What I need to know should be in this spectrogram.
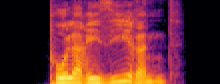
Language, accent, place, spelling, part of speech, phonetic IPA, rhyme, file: German, Germany, Berlin, polarisierend, verb, [polaʁiˈziːʁənt], -iːʁənt, De-polarisierend.ogg
- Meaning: present participle of polarisieren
